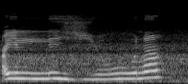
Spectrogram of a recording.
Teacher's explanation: یہاں واو مدہ ہے، کیونکہ واو ساکن سے پہلے حرف پر پیش آ رہی ہے تو ہم اس پر، یہ واو مدہ ہے تو ہم اس کو ایک الف کے برابر لمبا کریں گے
